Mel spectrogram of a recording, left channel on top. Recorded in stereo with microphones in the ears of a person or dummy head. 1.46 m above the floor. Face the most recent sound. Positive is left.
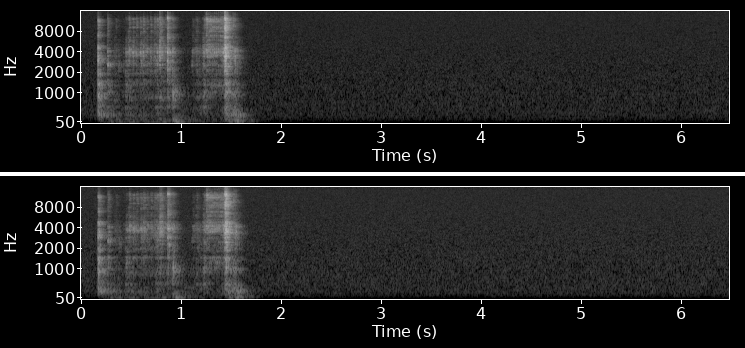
turn(degrees=35)  # may be behind; listen again after turning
